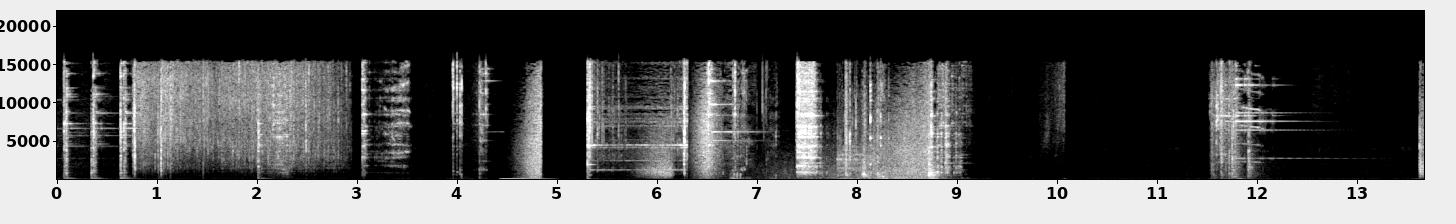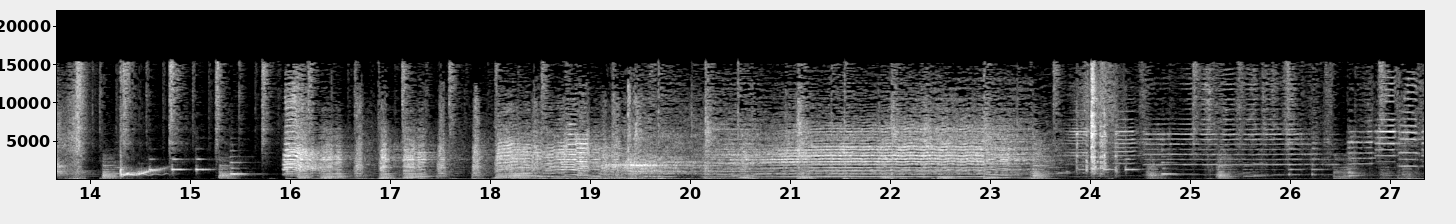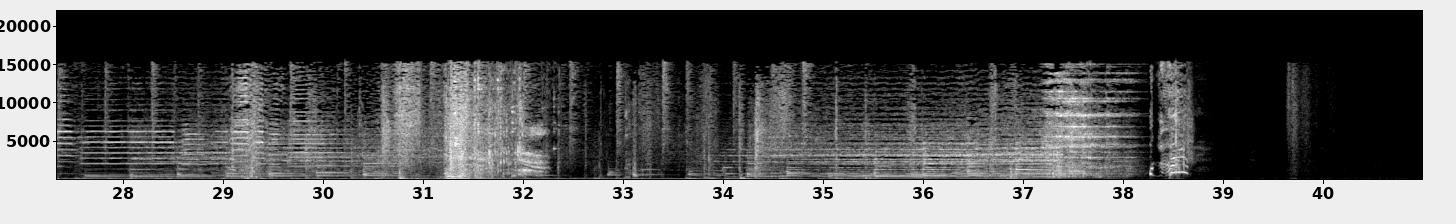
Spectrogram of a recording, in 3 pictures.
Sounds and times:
Music: 0:13.8 - 0:37.5.

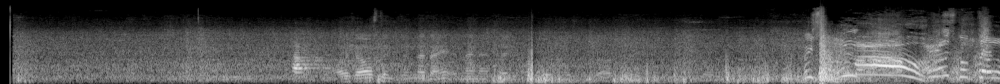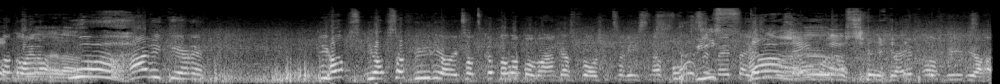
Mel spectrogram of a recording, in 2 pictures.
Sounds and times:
Speech: 0:13.2 - 0:20.0.

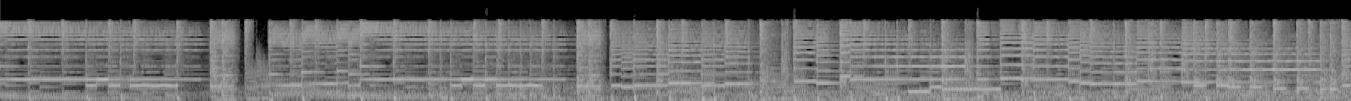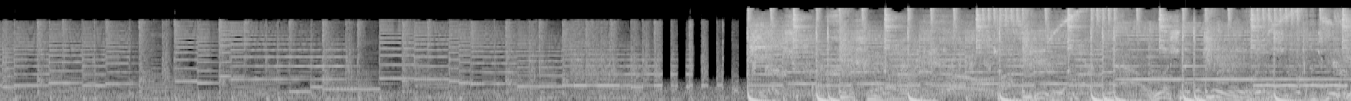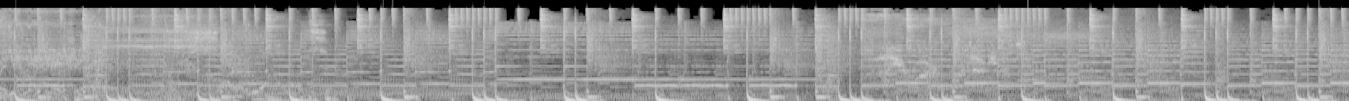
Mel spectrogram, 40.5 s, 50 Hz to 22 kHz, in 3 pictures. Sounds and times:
Electronica: 0:16.2 - 0:40.5.

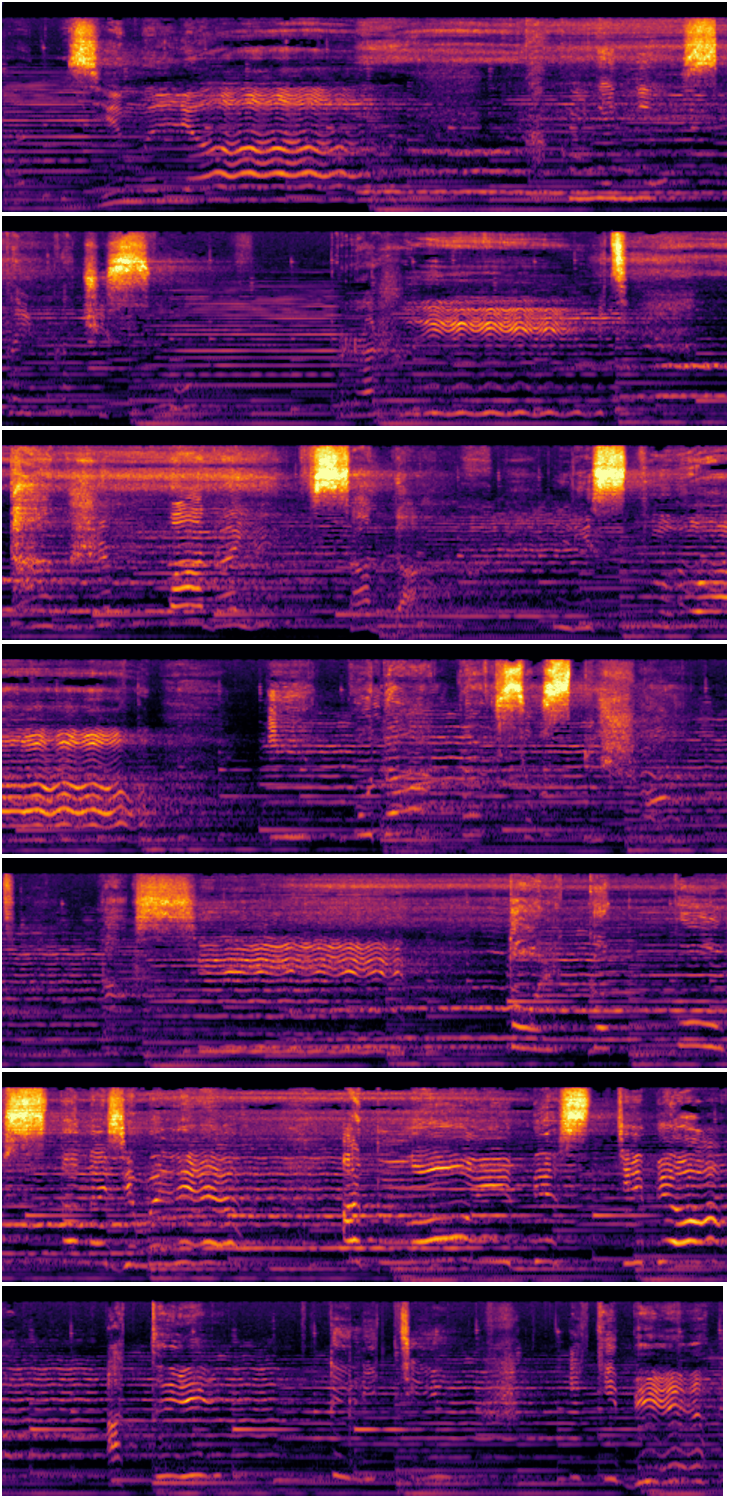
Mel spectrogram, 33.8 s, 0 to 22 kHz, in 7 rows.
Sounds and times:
Sad music: 0:00.0 - 0:33.8.

